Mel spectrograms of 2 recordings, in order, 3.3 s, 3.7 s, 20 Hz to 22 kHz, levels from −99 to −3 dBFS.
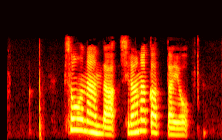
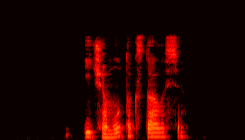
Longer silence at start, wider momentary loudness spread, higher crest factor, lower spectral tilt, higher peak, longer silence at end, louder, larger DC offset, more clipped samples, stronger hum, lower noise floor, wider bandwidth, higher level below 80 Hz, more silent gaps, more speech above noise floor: second, 0.6 s vs 1.25 s; second, 8 LU vs 11 LU; second, 16 dB vs 22 dB; about the same, -4 dB/octave vs -4 dB/octave; first, -2 dBFS vs -32 dBFS; second, 0.5 s vs 0.9 s; first, -17 LUFS vs -50 LUFS; neither; neither; neither; second, -40 dBFS vs under -90 dBFS; about the same, 7.8 kHz vs 8 kHz; first, -70 dBFS vs -82 dBFS; neither; second, 24 dB vs over 40 dB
